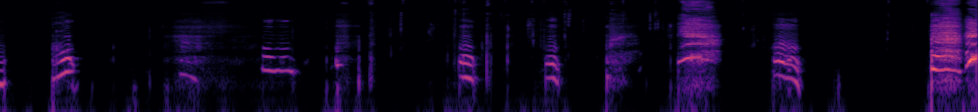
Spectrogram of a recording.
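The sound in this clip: Someone chewing food while being fed, soft, quiet, irregular chewing broken up by hummed, murmuring vocal sounds and a few breathy bursts.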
